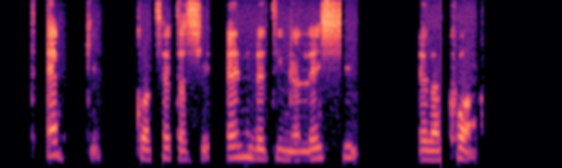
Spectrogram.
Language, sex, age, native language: Icelandic, female, 60-69, French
